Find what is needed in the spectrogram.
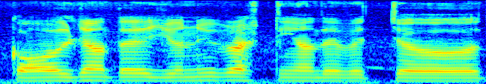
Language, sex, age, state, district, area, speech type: Punjabi, male, 30-45, Punjab, Fatehgarh Sahib, rural, spontaneous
